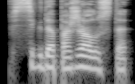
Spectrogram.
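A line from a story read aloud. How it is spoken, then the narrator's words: Sullen, forced. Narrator (Russian): насупившись, выдавил я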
